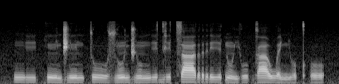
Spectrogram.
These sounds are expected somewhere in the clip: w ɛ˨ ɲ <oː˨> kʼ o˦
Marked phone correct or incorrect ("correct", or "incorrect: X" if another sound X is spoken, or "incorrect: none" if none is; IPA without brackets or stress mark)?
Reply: incorrect: o˨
